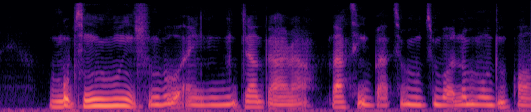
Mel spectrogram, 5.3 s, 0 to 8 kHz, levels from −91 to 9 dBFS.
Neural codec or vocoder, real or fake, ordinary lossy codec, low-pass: autoencoder, 22.05 kHz, a latent of 192 numbers a frame, VITS, trained on many speakers; fake; MP3, 64 kbps; 7.2 kHz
